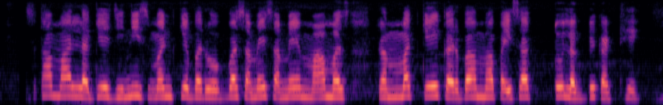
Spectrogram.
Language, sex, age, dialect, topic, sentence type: Chhattisgarhi, female, 18-24, Western/Budati/Khatahi, banking, statement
